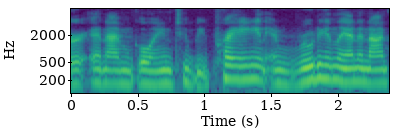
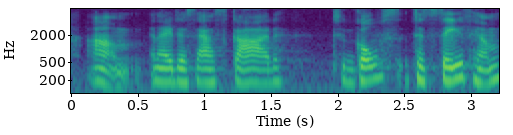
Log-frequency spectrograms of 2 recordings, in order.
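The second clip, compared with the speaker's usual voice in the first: plain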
